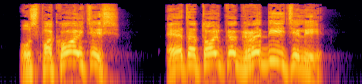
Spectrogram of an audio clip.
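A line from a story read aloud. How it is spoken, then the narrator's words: Shouted. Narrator (Russian): выкрикнул Лесли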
